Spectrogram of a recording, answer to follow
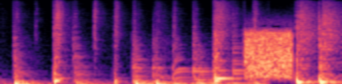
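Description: Background music with a steady drum beat. Near the end a short, loud burst of hiss cuts in briefly, like an edited transition sound.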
